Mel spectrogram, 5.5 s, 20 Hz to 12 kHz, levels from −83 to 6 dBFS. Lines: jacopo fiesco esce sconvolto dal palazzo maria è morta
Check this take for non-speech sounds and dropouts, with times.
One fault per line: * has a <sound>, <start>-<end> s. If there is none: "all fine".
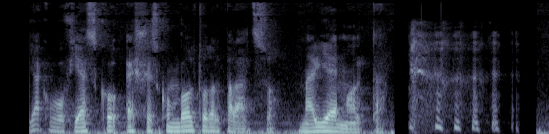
* has a laugh, 4.1-5.2 s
